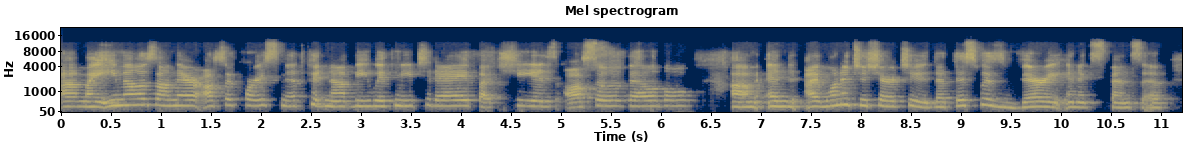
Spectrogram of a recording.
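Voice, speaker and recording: With an ordinary speaking voice, a woman talks at a moderate pace and fairly high pitch, with fairly even intonation and hardly any pauses. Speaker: community program organizer. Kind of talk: online meeting presentation.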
